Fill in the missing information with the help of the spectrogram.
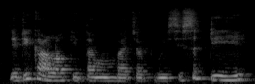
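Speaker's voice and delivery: normal talking voice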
